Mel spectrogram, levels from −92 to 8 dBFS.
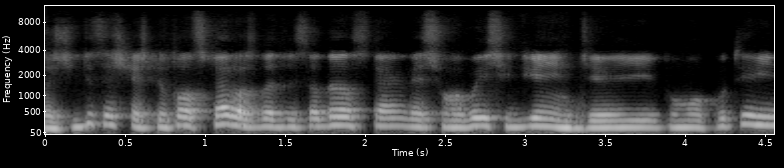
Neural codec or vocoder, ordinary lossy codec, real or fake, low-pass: codec, 24 kHz, 0.9 kbps, WavTokenizer, large speech release; MP3, 64 kbps; fake; 10.8 kHz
